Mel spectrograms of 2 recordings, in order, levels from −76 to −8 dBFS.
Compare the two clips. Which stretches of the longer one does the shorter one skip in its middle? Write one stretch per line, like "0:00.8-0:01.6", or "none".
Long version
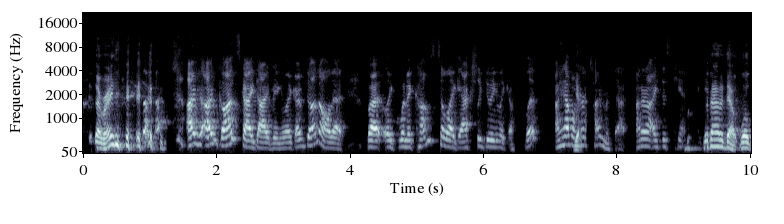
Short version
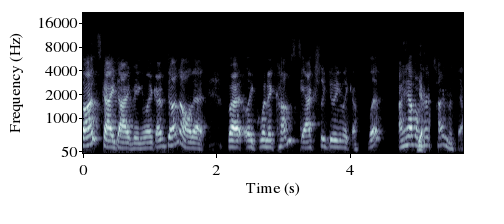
0:05.4-0:05.6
